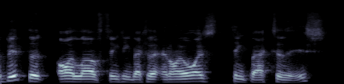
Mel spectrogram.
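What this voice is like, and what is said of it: Thick Australian accent. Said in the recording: “the thick Australian accent”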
